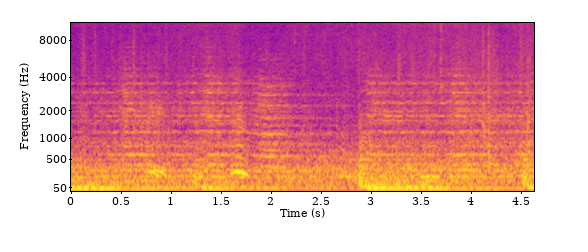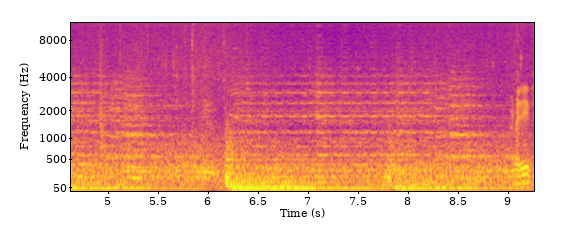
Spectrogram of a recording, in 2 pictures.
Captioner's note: grunts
